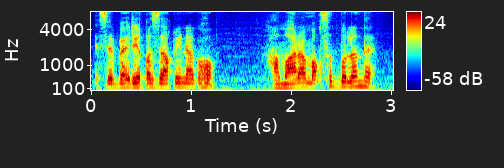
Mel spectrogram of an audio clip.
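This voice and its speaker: A woman voicing a cold, ruthless male pirate leader who talks in a calm, mocking, menacing way. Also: low-pitched, faint music behind, pitched below the performer's own voice, close to an everyday voice.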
